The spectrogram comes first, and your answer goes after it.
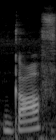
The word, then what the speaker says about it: Goff: It's Goff. Goff like cough because he's named after Goth from Dark Souls who was also blind.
